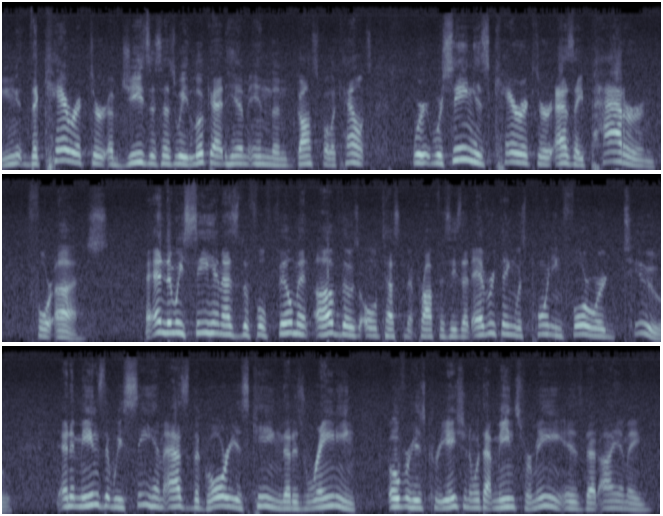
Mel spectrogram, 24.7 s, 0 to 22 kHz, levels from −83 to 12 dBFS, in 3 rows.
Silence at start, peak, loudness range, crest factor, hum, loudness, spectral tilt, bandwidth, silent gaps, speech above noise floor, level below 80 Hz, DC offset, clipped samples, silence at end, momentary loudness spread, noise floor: 0 s; -6 dBFS; 4 LU; 16 dB; none; -20 LUFS; -4.5 dB/octave; 19 kHz; none; 21 dB; -54 dBFS; under 0.1%; under 0.1%; 0 s; 12 LU; -42 dBFS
